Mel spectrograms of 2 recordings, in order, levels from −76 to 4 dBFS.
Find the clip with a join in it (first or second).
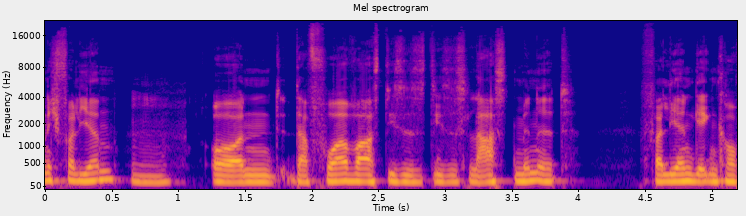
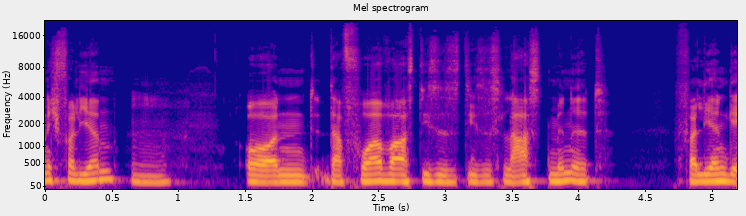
first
